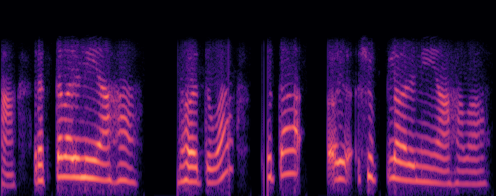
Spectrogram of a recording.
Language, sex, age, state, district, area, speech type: Sanskrit, female, 18-30, Karnataka, Hassan, rural, conversation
